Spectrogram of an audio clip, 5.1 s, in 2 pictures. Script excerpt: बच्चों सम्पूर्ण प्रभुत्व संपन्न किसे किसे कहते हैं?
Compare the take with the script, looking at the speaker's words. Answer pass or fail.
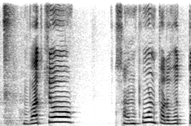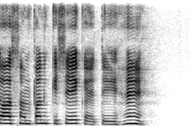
fail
